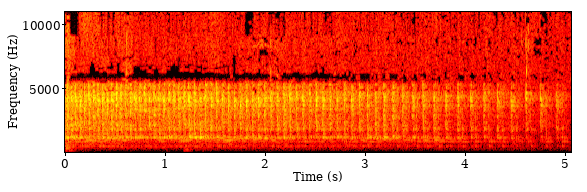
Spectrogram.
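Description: A board game spinner whirs with a dense stream of rapid ratcheting clicks that gradually slow, the individual ticks spreading farther apart and fading as the wheel winds down, with no voices over it.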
